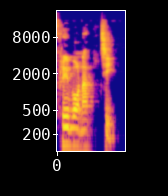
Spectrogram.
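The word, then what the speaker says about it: Fibonacci: তো যেহেতু বলা হচ্ছে এখানে একটা বিষয় হচ্ছে ফিবোনাচ্চি, বা আপনারা হচ্ছে একে ফিবোনাক্কিও বলতে পারেন।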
